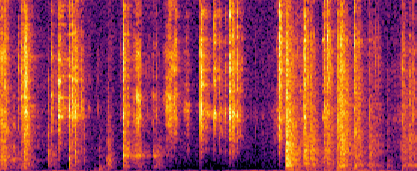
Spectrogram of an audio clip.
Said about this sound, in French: Ça ressemble étrangement à la cuisine, parce que j'ai ma recette, j'ai ma casserole, j'ai ma balance. Et donc je suis en train de peser les ingrédients au fur et à mesure.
